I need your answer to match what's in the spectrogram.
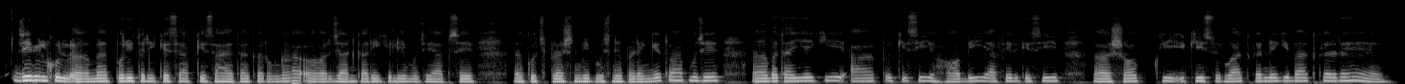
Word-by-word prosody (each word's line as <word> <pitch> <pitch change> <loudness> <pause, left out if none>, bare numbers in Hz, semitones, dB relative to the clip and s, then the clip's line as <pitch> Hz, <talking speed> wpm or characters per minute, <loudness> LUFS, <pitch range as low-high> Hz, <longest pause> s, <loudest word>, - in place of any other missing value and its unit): जी, 185 +2 +9
बिल्कुल 175 -5 +7
अ, - - +5
मैं 140 +1 +4
पूरी 145 +1 +7
तरीके 140 -1 +3
से 140 +1 -4
आपकी 140 +2 -1
सहायता 130 0 0
करूँगा 130 +1 -2 0.2
और 130 -1 0
जानकारी 135 0 0
के 140 - -4
लिए 135 0 0
मुझे 130 0 -3
आपसे 130 +1 -1 0.5
अ, - - +2
कुछ 135 -1 0
प्रश्न 135 +1 +1
भी 140 - +3
पूछने 135 0 -1
पड़ेंगे। 130 +5 +1
तो 180 +2 -4
आप 180 0 -3
मुझे 170 0 +2 0.4
अ, - - -1
बताइए 155 +2 +2
कि 170 0 -3
आप 150 +1 -6
किसी 160 +2 -4 0.2
हॉबी 130 +5 -2
या 140 - -2
फिर 150 -1 -1
किसी 155 +2 -2 0.4
अ, 135 0 +2
शौक़ 140 +2 -1 0.2
की 155 -1 0 0.2
की 155 - +3
शुरुआत 140 -1 -3
करने 155 +1 +1
की 160 - -1
बात 155 0 -3
कर 160 -1 +1
रहे 170 -1 0
हैं? 120 0 -8
145 Hz, 190 wpm, -25 LUFS, 135-155 Hz, 0.5 s, जी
